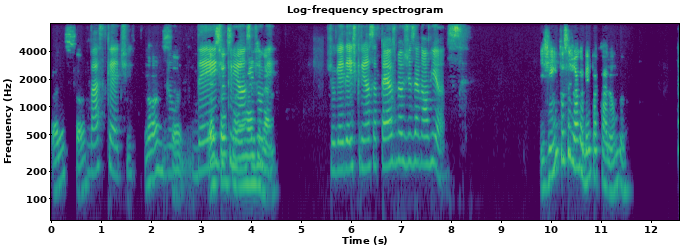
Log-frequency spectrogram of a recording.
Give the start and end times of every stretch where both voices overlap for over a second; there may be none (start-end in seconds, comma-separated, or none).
3.1-4.4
